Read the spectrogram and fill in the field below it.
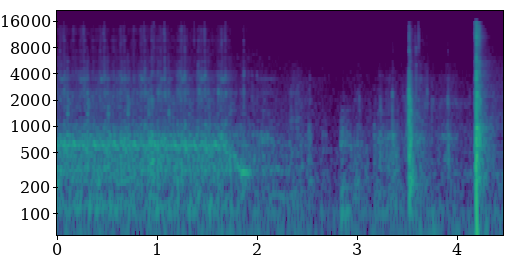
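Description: A sewing machine back stitching a seam on a messenger bag: a steady, fairly quiet whirr for almost two seconds, then stopping, followed by a few soft handling clicks and one sharp knock.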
